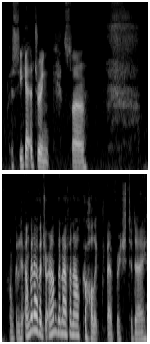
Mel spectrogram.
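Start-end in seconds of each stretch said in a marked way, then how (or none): none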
